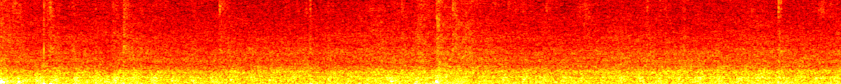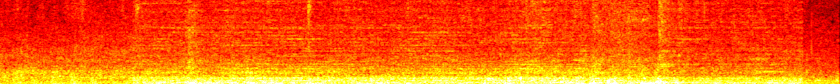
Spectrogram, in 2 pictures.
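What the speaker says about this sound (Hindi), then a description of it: "ये शायद से बिलासपुर भगत की कोठी एक्सप्रेस थी।" The Bilaspur Bhagat Ki Kothi Express passes on a ghat section with a loud continuous rumble and clickety-clack of wheels, close by, swelling louder toward the end, with no talk.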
